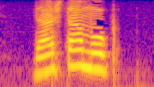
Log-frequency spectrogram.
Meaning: field mouse
- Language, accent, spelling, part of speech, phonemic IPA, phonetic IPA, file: Armenian, Eastern Armenian, դաշտամուկ, noun, /dɑʃtɑˈmuk/, [dɑʃtɑmúk], Hy-դաշտամուկ.ogg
